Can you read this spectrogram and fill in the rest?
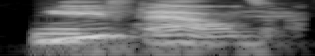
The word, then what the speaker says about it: Neufeld: Neufeld.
